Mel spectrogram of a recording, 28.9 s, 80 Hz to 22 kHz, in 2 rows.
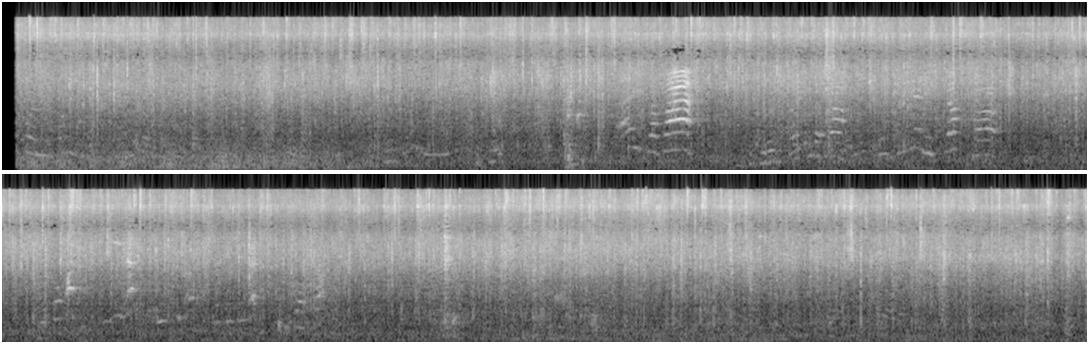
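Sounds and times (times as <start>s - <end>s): water pouring and splashing: 0.2s - 28.9s.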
